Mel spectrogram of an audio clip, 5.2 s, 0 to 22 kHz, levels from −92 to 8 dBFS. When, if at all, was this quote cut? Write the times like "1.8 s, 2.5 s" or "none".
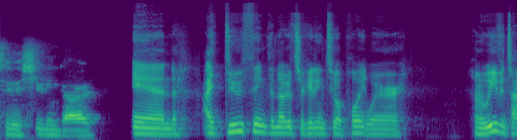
1.2 s, 3.7 s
